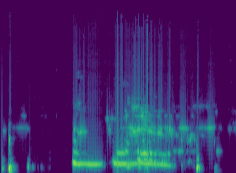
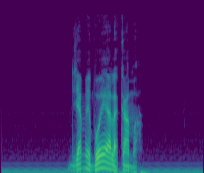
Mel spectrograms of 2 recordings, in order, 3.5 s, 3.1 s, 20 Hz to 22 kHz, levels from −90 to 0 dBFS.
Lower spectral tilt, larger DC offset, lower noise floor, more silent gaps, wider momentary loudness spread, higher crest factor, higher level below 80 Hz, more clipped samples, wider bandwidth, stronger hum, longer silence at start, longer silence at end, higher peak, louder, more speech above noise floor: about the same, -9 dB/octave vs -8 dB/octave; neither; second, -45 dBFS vs -49 dBFS; first, 0.76-1.07 s vs none; about the same, 21 LU vs 21 LU; about the same, 22 dB vs 20 dB; second, -58 dBFS vs -46 dBFS; neither; second, 12 kHz vs 15 kHz; second, none vs 60 Hz at -45 dBFS; about the same, 0 s vs 0.05 s; first, 0.25 s vs 0.05 s; first, -4 dBFS vs -12 dBFS; about the same, -26 LUFS vs -28 LUFS; about the same, 21 dB vs 23 dB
